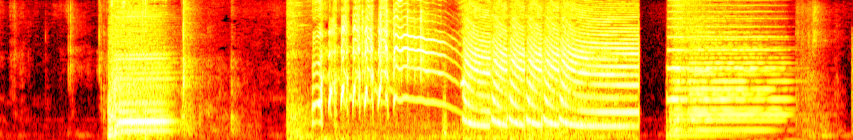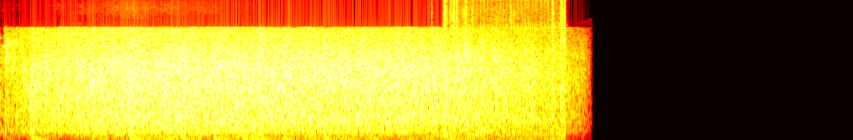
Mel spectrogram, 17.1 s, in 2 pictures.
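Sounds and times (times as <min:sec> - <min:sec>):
horn-like tone: 0:01.1 - 0:01.8.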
